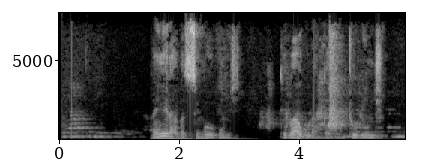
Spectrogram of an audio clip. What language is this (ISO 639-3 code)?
lug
